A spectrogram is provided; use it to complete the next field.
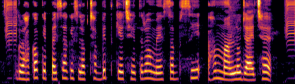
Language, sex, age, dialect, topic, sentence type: Maithili, female, 18-24, Angika, banking, statement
